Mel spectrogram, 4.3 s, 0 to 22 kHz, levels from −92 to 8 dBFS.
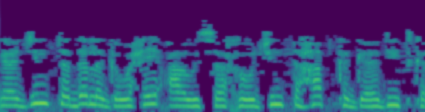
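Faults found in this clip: MP3 compression, whole clip: watery, swirly speech, s sounds chirpy and metallic, consonant attacks smeared, nothing above 10.2 kHz. Likely an MP3 encoder starved for bits, which fits a very low rate around 16 kbps. Weak frequency lines flicker between frames, and the treble is cut hard.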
